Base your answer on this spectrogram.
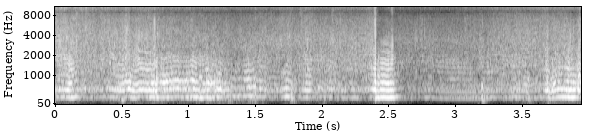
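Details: Honey bee colony at an apiary hive being inspected, a loud close-up drone of many wingbeats, continuous and wavering in pitch, with a few short knocks and sharper bursts as bees pass near.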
